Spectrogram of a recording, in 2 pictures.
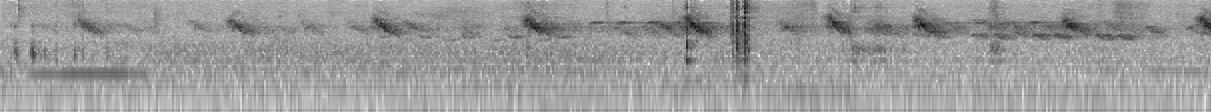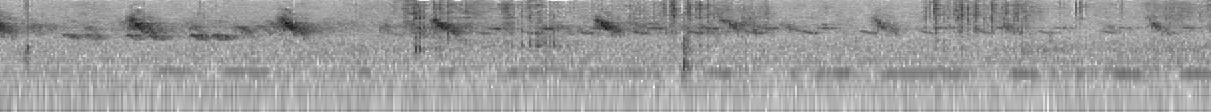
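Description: Small birds chirping steadily in short, high, down-slurred notes several times a second, with a few sharp clicks in between.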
